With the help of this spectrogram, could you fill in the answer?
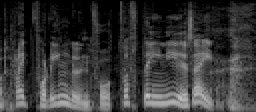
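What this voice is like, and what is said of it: Put-on New Zealand accent. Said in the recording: “No, that's a New Zealand accent.”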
